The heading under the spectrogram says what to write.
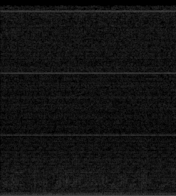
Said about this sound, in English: I can hear static in my headphones. I kind of like it.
